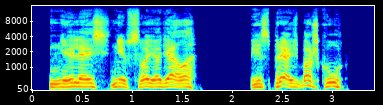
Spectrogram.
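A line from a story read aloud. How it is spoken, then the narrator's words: Hoarse, exhausted voice. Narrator (Russian): сказал именно охрипший и обессиленный мистер Бакстер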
